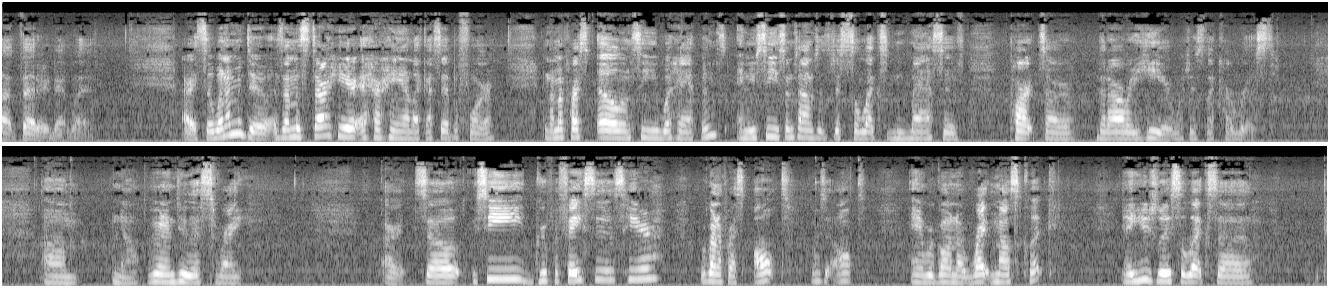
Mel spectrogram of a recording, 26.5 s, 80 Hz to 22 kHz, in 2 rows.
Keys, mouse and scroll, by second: 0.1 scroll up 1, 0.8-1.2 scroll down 1, 1.9 shift+middle click, 6.6 l, 13.8 a, 14.9 middle click, 16.1-17.0 scroll up 1, 17.2 shift+middle click, 21.6 alt+right click, 24.0 middle click.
